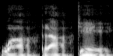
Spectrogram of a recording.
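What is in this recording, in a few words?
"warake", concatenated syllables; Affixing experiment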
